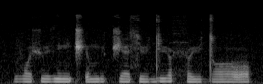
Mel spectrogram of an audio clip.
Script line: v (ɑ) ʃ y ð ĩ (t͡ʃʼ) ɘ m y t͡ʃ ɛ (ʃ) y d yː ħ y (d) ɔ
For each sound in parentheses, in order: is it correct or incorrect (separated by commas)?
incorrect, correct, incorrect, correct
